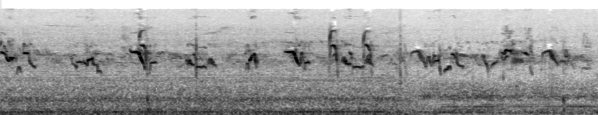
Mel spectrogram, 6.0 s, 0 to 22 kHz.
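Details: American robin singing near dusk on 6 April 2024 in Shiloh, Illinois, perched atop a pile of railroad ties beside a railroad; short, warbled caroling phrases repeated in quick succession, with a low steady hum in the background.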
